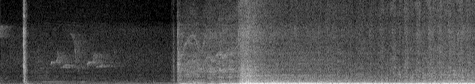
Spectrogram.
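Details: Truck that stalled from debris in its fuel lines, started after injector cleaning with fuel turned on to fill the rails: brief cranking, then it catches and settles into a steady, even low rumble with no misses; normal start and idle.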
